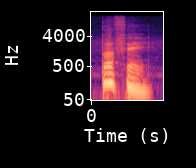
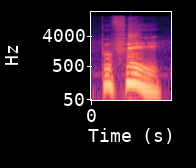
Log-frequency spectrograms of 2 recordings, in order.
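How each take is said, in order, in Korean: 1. 강세는 첫 번째 음절에 있어요. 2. 강세는 두 번째 음절에 있어요. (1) "Less common but still acceptable pronunciation" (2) "With the stress on the second syllable"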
